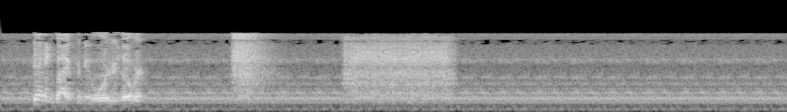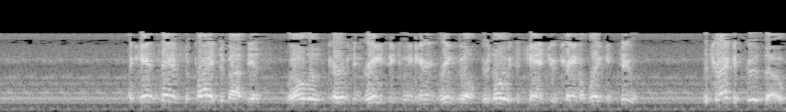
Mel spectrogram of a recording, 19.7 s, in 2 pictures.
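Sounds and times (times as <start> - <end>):
F40PH diesel locomotive train: 0.0 - 1.9, 2.6 - 5.8, 10.4 - 17.9, 18.5 - 19.6.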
